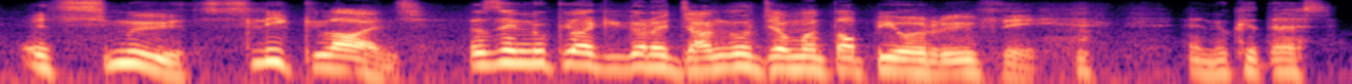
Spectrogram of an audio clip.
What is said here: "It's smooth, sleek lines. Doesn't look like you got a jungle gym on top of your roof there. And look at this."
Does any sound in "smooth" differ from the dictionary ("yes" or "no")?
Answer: no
